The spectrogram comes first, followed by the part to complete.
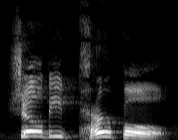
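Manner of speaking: loud, high-pitched crying out. Reading a character's answer to another character's question, cried out. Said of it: "cried Mr. Wonka".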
